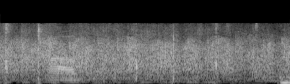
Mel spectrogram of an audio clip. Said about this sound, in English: We just give everyone a quick round of applause. So thank you for coming today.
